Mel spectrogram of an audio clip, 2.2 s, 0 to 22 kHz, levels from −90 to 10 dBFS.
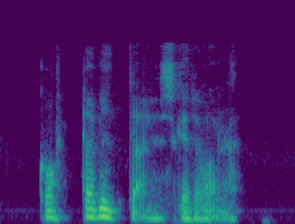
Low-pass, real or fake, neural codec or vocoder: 9.9 kHz; fake; codec, 24 kHz, 3 kbps, HILCodec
